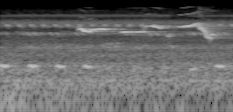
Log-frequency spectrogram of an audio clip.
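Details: Male Oriental magpie robin whose song includes mimicry of a shikra and a neighbouring common tailorbird. High, clear whistled notes and a sharp downward-sliding whistle over steady soft background noise, with a low note repeating faintly underneath.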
